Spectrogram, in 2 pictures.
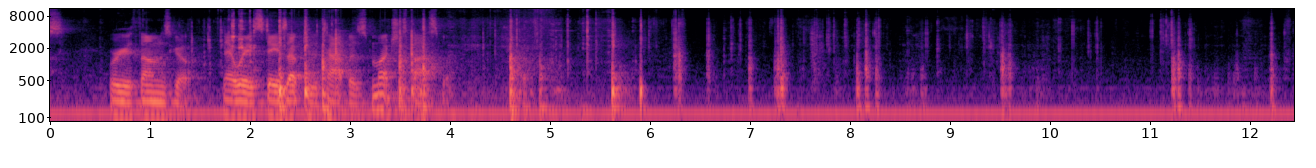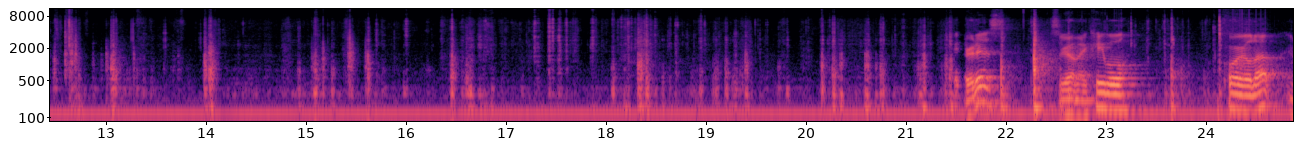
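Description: Small plastic parts click and rattle as they are fitted together.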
